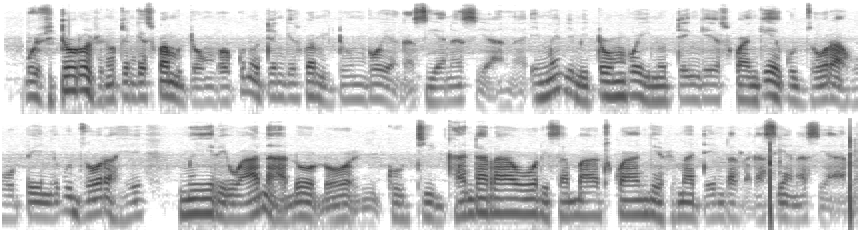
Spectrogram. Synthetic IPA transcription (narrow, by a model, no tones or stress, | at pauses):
muʐito̞ɾo̞ʐino̞te̞ŋɡe̞swamuto̞mbo̞kuno̞te̞ŋɡe̞swamito̞mbo̞jakasijanasija̰na̰ʔimwe̞nemito̞mbo̞ino̞te̞ŋɡe̞swaŋɡeekud͡zo̞ɾaɦope̞ne̞kud͡zo̞ɾaɦe | mwiɾiwanaa̰ɗo̞ɗorikutiɡʱandarawo̞risaɓatwaŋɡe̞ʐemate̞nbaʐa̰kasijanasija̰ːna̰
